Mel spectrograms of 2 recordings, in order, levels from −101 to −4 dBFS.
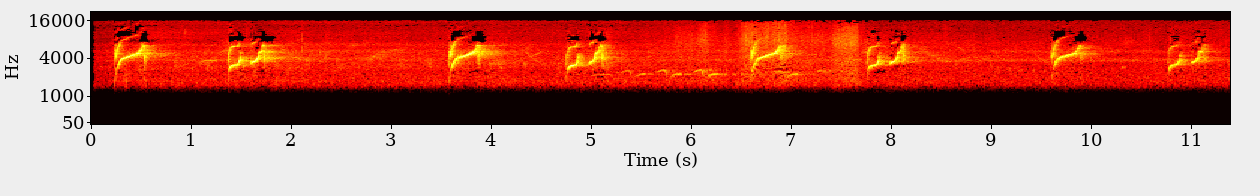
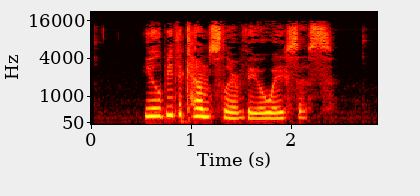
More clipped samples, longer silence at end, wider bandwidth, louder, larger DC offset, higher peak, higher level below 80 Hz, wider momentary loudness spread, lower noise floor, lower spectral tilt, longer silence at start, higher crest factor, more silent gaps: neither; second, 0.15 s vs 0.45 s; about the same, 16.5 kHz vs 16 kHz; first, -17 LUFS vs -33 LUFS; neither; first, -4 dBFS vs -18 dBFS; second, under -90 dBFS vs -76 dBFS; first, 25 LU vs 5 LU; second, -45 dBFS vs -70 dBFS; second, 14.5 dB/octave vs -3.5 dB/octave; second, 0.2 s vs 0.55 s; about the same, 20 dB vs 18 dB; neither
